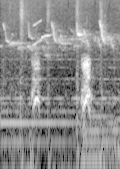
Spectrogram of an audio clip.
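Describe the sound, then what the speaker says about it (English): A dog in the medieval village setting of Kingdom Come: Deliverance II barks and yips in a few sharp bursts at middle distance, agitated and fussing, over a low steady background hum. "What's that dog making such a fuss about?"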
